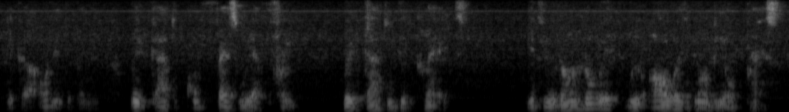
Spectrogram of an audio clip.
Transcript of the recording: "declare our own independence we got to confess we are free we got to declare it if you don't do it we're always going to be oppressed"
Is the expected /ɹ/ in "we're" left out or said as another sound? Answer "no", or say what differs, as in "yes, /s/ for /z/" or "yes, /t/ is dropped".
yes, /l/ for /ɹ/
